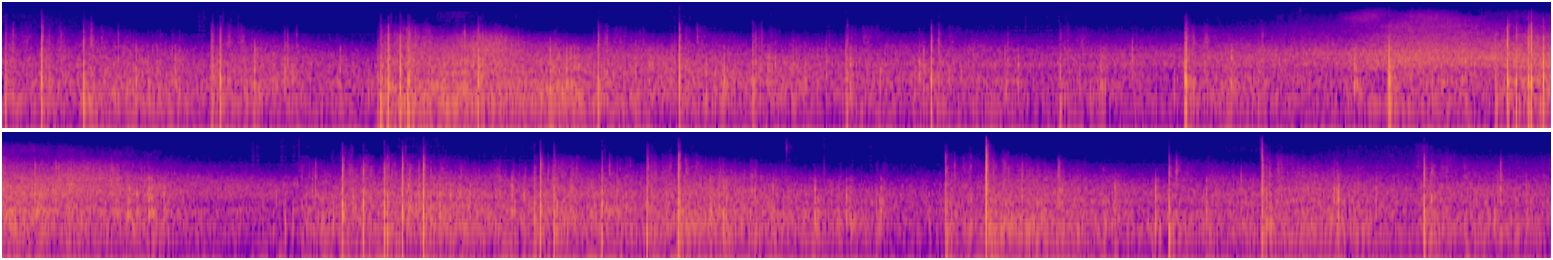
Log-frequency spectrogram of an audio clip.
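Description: Fireworks going off: a steady rumble of bursts with many sharp bangs scattered throughout, and a hiss about halfway through.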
